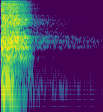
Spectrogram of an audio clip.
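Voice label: Hungarian hurt light voice; bloom minigame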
